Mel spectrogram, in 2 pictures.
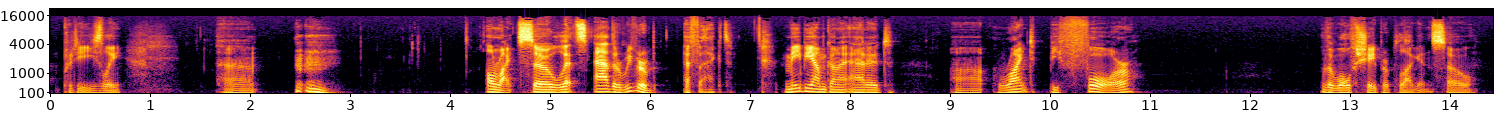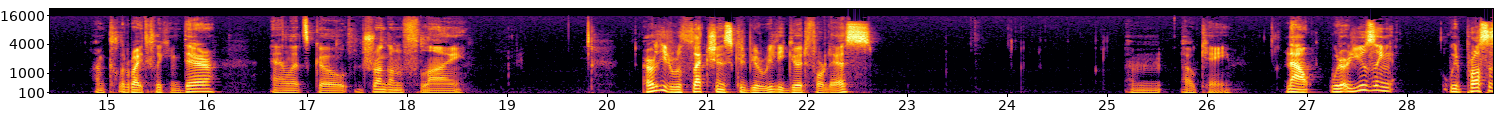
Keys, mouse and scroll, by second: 5.7 right click, 7.1 click, 12.7 right click, 15.0 click, 17.0-19.0 typing, 22.0 click, 23.6 click, 26.0 click, 28.6 click.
